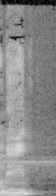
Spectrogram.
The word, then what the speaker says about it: Romijn: He's married to Rebecca Romijn. Is that how you say it? – Romijn. Yeah, Romijn.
